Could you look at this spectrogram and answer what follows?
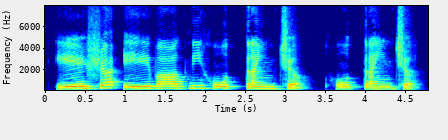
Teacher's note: So we use the Anunasika, which is the fifth letter, to join so that it flows easily.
